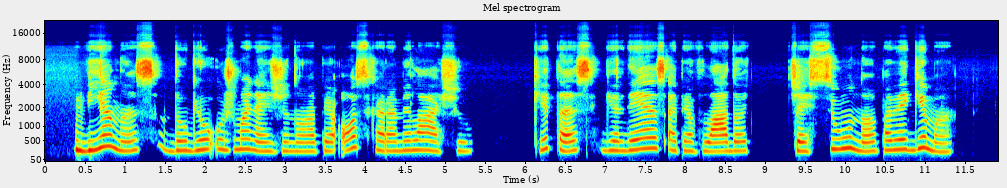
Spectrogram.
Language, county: Lithuanian, Telšiai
